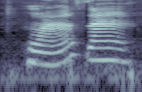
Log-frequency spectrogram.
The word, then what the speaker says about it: Hóa ra: Hóa ra. So don't forget that the R in Vietnamese, in Northern Vietnamese, is pronounced the same as a D.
